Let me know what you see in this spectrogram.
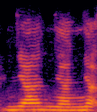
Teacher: Si ustedes dicen ña, ña, ña, ña, ña, ña, va a ser el paladar duro. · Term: sonido palatal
